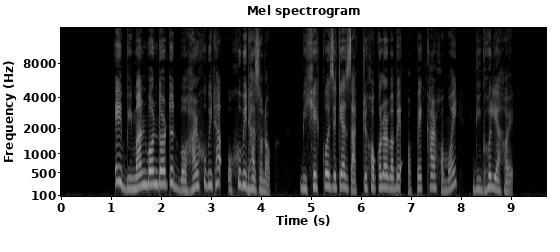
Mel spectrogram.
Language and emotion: Assamese, disgusted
